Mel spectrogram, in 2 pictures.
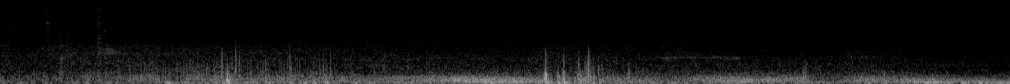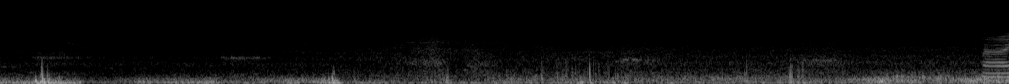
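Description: Wind buffeting the microphone: a low rumble that swells and fades, with a few brief knocks.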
